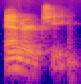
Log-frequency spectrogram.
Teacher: So there are some languages, not all languages, that will put more emphasis, more energy on a particular syllable within the word. So like the word energy, the stress is on the first syllable.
